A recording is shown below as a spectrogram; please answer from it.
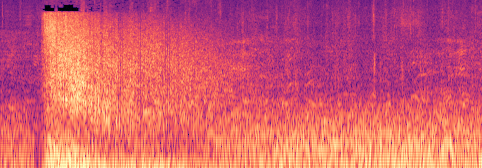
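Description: A sudden deep rumble of collapsing rock about half a second in, heaviest in the low end, slowly dying away: a film's cave-in sound effect.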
